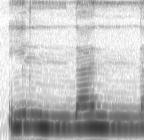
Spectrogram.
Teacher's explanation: Sonra həmzə gəlib. Məddi muttasıl qaydasına görə ləm hərfini 4 əlif miqdarı uzadaraq oxuyuruq.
